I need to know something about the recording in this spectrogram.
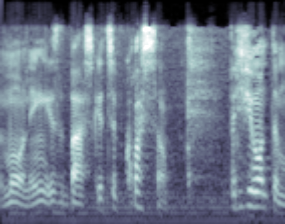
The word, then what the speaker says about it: croissants: When we are talking about more than one of something, we generally add an S. But the S isn't pronounced. So it's un croissant, 6 croissants.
